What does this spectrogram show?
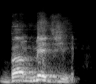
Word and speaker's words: Bemidji: Bemidji.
